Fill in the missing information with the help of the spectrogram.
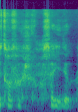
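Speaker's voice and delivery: fast annoyed whisper. Real, not acted. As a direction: hiss it under your breath. Whispered aside after interruption.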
